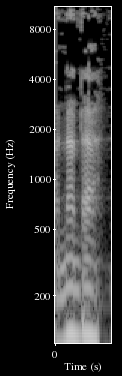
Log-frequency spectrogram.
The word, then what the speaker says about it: Nanda: Ngài Nanda, Ấn Độ đọc là Nanda, chữ Hán là Khánh Hỷ, là em ruột của Phật.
